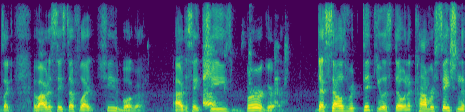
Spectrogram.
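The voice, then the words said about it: Low, slow Southern drawl. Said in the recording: “I do talk low, and a lot of times I do talk very slow, and you can hear my Southern drawl”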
